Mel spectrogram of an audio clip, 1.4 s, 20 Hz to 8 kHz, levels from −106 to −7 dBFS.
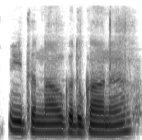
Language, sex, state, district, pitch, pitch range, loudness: Bhojpuri, male, Uttar Pradesh, Gorakhpur, 130 Hz, 125-145 Hz, -20 LUFS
